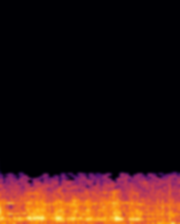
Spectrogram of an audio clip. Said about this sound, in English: Someone coming down the hall, Chief. We better start the elevator.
